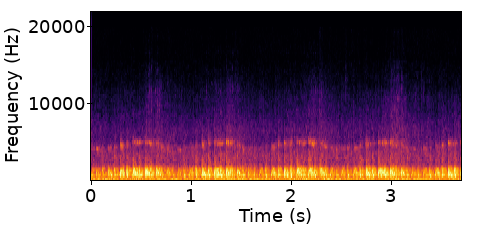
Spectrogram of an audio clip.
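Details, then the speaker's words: 1970 Peterbilt 341 with a blown-up Detroit 6V71 two-stroke diesel, starting in 80°F weather. Uneven loping beat, about seventy pulses a minute, rough and unsteady, only some cylinders firing as it picks up a cylinder. "I did not think that was going to start. Clearly all that picked up a cylinder."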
